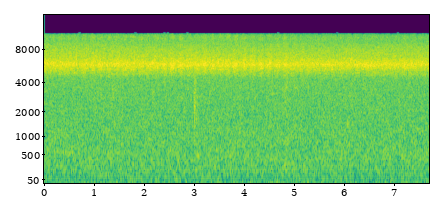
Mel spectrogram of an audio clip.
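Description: Steady high-pitched insect chorus, an unbroken drone that does not vary in level. A faint click about three seconds in.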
